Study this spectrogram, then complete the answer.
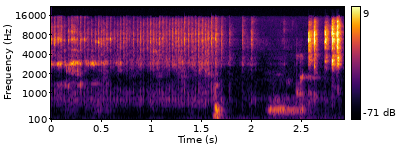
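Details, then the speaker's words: Vintage Shakespeare Tidewater 30GL baitcasting reel after repair of a lock-up and cleaning, lubrication and level wind adjustment: light even clicking and gear ticking as handle turns, no binding or grinding; level line traverses back and forth normally. "I'm GNA there and it's working there your level line going back and forth as it should it's nice and"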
